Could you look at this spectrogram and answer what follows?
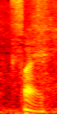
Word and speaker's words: fy: How do you pronounce that? Fi.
